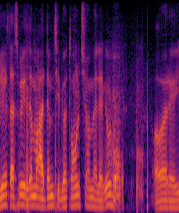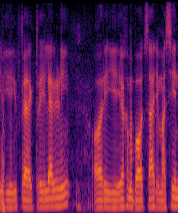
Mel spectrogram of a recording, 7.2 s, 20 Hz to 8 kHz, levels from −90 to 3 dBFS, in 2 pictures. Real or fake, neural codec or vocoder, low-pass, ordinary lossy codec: fake; codec, 16 kHz, 0.8 kbps, ZipCodec; none; none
